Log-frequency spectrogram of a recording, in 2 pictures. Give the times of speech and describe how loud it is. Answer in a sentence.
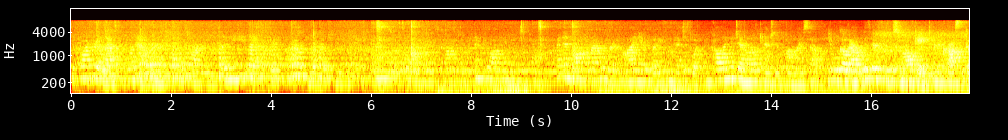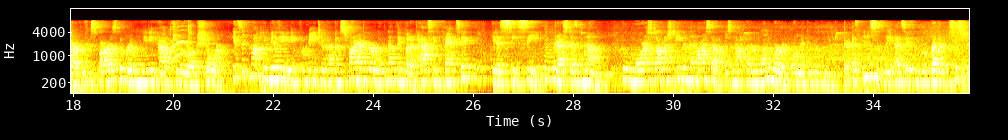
The speech can be heard from 0.0 to 35.9 s, getting louder.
